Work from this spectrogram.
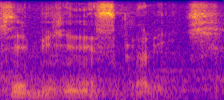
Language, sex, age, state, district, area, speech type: Maithili, male, 45-60, Bihar, Madhubani, rural, spontaneous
